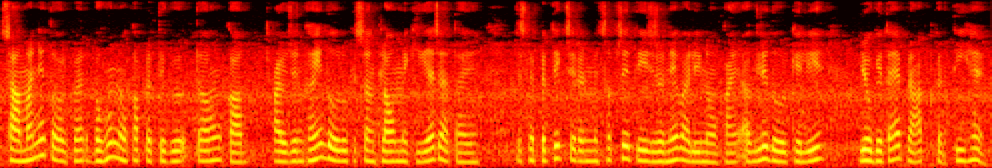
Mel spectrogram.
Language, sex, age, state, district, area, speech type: Hindi, female, 45-60, Rajasthan, Jodhpur, urban, read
